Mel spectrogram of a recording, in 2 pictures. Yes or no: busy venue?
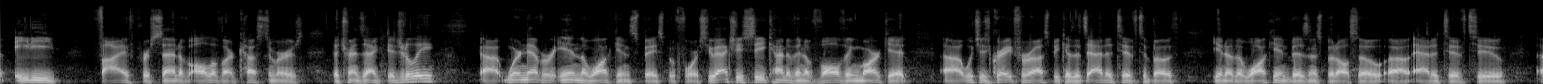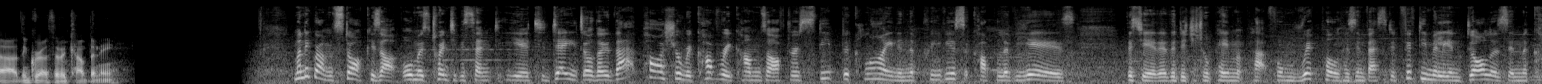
yes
